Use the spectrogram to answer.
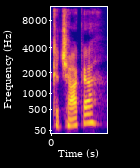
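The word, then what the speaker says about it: cachaça: So it's pronounced cachaca.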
